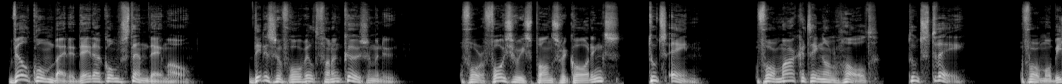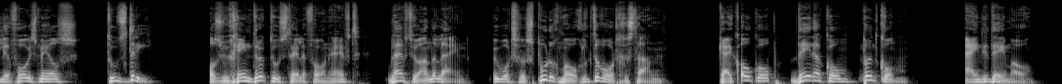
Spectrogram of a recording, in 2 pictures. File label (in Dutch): Voice over Nederlandse man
